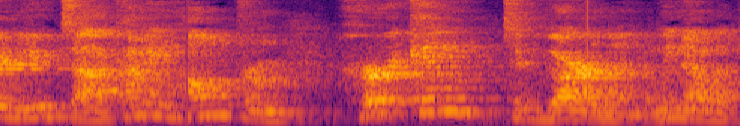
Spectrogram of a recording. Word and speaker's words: Hurricane: It's not, when you're in Utah, it's not hurricane. It's hurricane. It's hurricane. That's right. You got to say it right.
